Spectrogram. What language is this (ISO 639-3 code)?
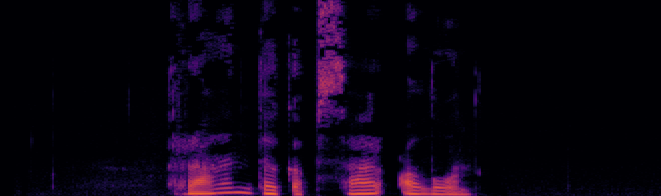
abk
